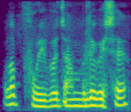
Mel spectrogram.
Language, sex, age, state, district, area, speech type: Assamese, male, 30-45, Assam, Biswanath, rural, spontaneous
